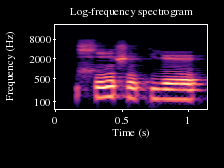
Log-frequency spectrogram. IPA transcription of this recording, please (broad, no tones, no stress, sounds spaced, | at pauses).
ɕ ĩ ʃ ĩ k j ɪ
